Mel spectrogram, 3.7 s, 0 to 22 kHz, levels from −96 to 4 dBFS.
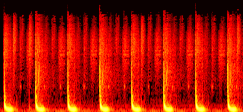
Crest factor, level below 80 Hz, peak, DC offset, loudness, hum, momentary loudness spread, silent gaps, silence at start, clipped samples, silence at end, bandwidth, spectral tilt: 14 dB; -22 dBFS; -4 dBFS; under 0.1%; -22 LUFS; none; 4 LU; none; 0.05 s; under 0.1%; 0.05 s; 13.5 kHz; -6 dB/octave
